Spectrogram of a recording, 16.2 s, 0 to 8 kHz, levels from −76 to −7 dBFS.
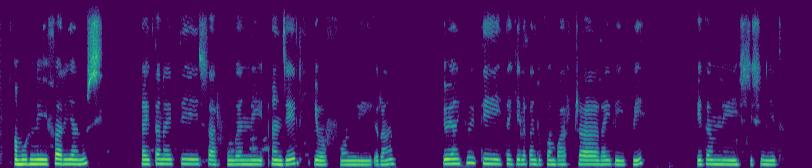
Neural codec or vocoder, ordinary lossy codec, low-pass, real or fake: none; Opus, 24 kbps; 7.2 kHz; real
